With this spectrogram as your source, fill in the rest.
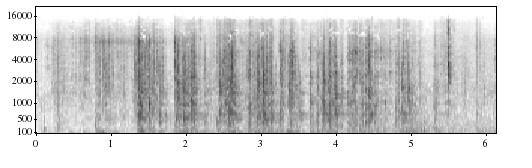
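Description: Boots clank on metal ladder rungs.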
